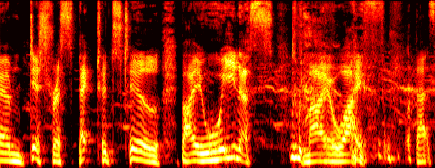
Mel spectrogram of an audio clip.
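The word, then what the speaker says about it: Venus: an adult I am dis respected still by wenus my wife that's how it's pronounced W no wus v w you do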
